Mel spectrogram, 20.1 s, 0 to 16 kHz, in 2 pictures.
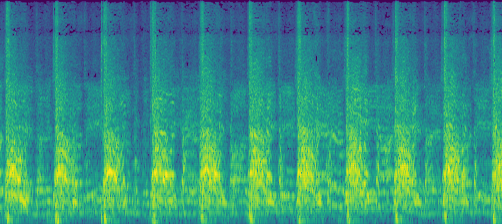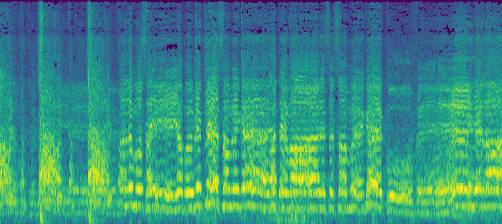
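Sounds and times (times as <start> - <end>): palms slapping bare chests: 0.0 - 12.2
crowd shouting together: 0.0 - 16.4.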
